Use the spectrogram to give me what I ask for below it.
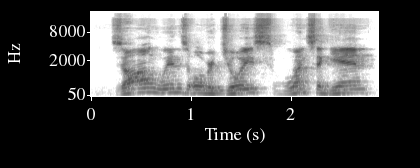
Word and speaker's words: Zhang: a fluke Big Bang zong hey it kind of sucks you don't pronounce his name Zang right big bang Zang that has a ring to it man but it's big bang Zong and he stopped the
